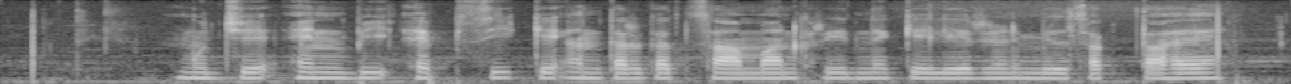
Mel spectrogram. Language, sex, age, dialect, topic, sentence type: Hindi, male, 18-24, Garhwali, banking, question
